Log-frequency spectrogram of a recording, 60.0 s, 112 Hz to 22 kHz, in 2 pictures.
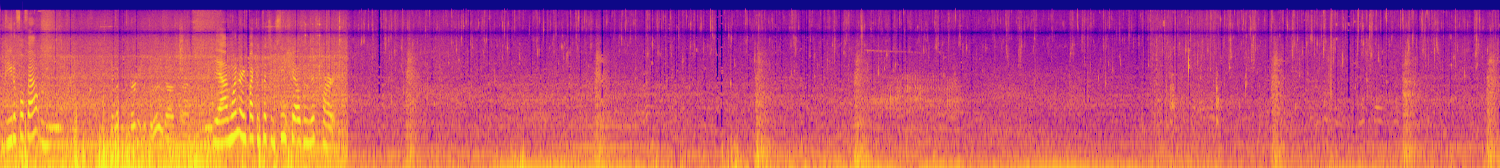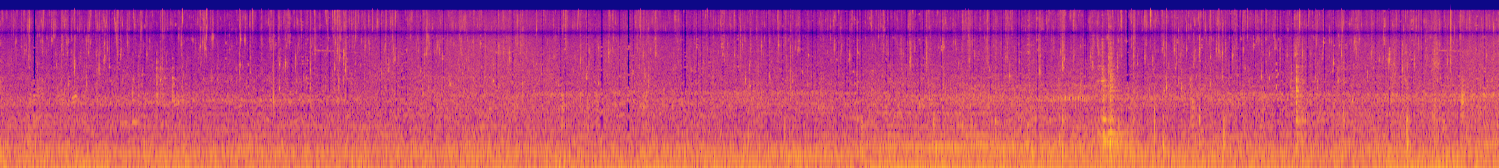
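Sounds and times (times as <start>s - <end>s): fountain water trickling and dripping: 0.0s - 59.9s.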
